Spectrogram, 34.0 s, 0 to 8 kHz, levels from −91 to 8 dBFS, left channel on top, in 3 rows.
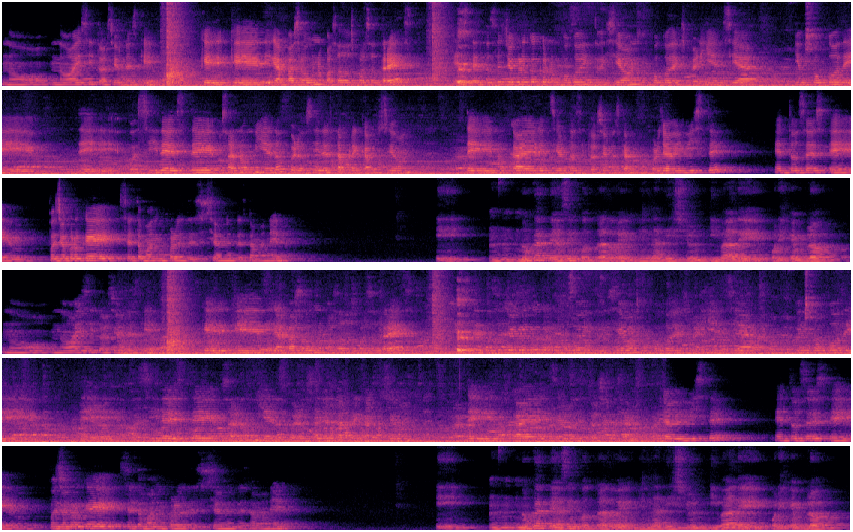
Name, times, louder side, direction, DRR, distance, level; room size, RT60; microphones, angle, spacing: voice 1, 0.0-2.1 2.7-5.3 6.0-10.0 10.6-11.9 12.2-16.8 17.5-20.9 21.6-23.0 23.3-26.5, left 2 dB, 80° left, 1 dB, 0.5 m, -28 dB
sound 1, 1.5-20.2, right 2 dB, 75° right, 0.4 m, -29 dB
sound 2, 2.1-2.7 4.5-4.6 4.8-4.9 5.6-6.1, left 1 dB, 45° left, 0.7 m, -28 dB
sound 3, 4.7-11.2 11.6-11.8, right 2 dB, 45° right, 0.7 m, -33 dB
voice 2, 29.1-33.6, equal, 5° left, -7 dB, 0.6 m, -30 dB
3.2 x 2.6 x 3.0 m, 1.3 s
head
